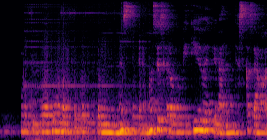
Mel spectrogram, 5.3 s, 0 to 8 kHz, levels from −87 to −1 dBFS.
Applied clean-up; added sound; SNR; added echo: neural separator model SepFormer DNS4.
